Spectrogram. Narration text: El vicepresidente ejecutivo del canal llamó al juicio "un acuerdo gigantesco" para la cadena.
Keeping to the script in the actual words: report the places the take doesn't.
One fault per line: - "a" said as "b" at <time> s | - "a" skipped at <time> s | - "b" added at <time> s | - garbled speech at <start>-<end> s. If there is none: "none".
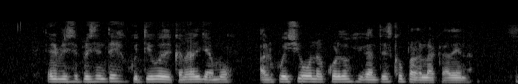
none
